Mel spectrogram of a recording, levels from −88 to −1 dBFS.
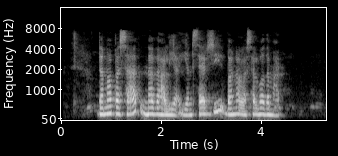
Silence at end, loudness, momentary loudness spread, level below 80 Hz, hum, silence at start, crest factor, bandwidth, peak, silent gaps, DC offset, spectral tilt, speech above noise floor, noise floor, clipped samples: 0.9 s; -19 LUFS; 5 LU; -58 dBFS; none; 0.5 s; 16 dB; 7.8 kHz; -4 dBFS; none; under 0.1%; -6.5 dB/octave; 41 dB; -59 dBFS; under 0.1%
